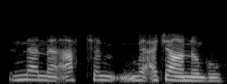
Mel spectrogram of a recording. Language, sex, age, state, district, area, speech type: Kashmiri, female, 30-45, Jammu and Kashmir, Ganderbal, rural, conversation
